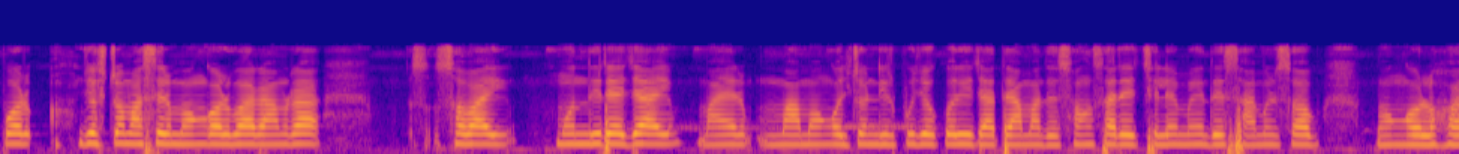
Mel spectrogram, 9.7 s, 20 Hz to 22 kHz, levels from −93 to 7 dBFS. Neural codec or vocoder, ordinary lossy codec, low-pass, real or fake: none; none; 7.2 kHz; real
